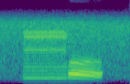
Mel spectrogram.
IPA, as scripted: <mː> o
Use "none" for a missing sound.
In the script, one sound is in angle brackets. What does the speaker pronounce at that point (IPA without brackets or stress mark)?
mː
